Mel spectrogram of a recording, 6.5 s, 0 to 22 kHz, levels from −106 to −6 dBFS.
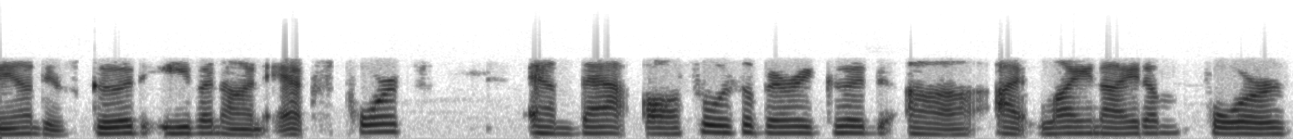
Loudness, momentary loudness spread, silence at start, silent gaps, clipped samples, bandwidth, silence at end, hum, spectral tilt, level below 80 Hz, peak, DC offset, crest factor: -24 LUFS; 5 LU; 0 s; none; under 0.1%; 4 kHz; 0.05 s; none; -9 dB/octave; -70 dBFS; -6 dBFS; under 0.1%; 18 dB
